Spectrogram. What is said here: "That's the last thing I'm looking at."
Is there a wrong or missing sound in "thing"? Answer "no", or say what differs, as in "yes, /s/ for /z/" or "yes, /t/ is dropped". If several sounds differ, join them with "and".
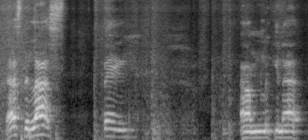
no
